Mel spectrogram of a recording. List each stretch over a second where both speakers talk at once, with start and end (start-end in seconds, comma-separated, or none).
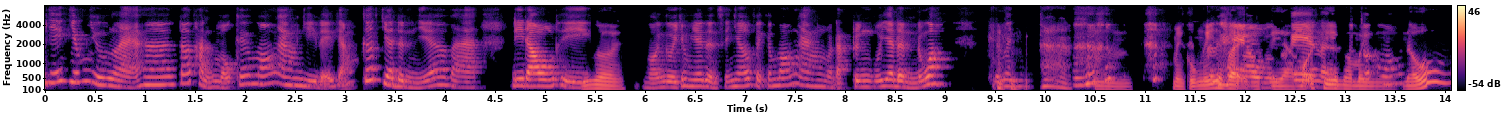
11.6-13.5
